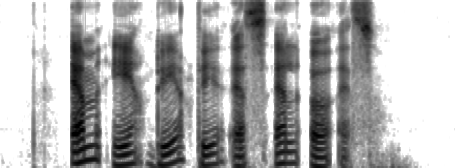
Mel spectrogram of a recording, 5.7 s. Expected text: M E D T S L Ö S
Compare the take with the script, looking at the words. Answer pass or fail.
pass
